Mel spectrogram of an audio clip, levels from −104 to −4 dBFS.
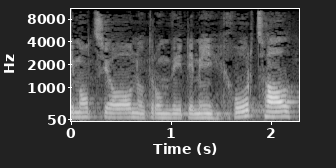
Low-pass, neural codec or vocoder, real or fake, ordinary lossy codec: none; none; real; none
